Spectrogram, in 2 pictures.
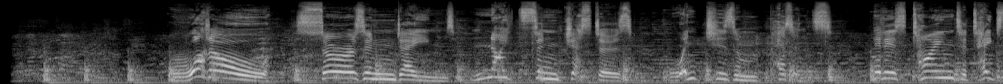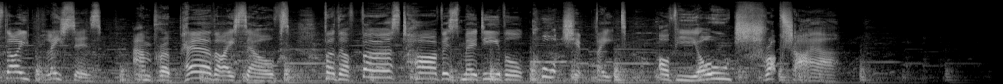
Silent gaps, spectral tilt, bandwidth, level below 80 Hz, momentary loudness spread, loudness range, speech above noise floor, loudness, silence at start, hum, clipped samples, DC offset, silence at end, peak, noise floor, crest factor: none; -2.5 dB/octave; over 20 kHz; -48 dBFS; 11 LU; 2 LU; 41 dB; -19 LUFS; 0.15 s; none; under 0.1%; under 0.1%; 1.25 s; -6 dBFS; -61 dBFS; 14 dB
